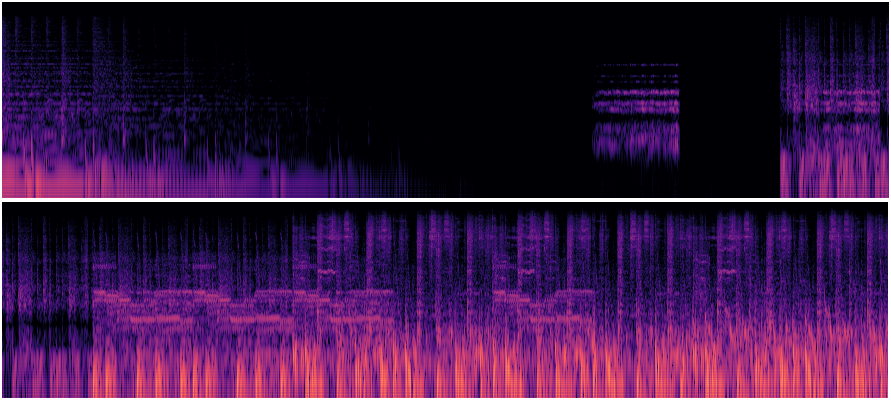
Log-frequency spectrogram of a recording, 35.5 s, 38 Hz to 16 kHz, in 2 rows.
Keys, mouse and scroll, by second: 0.2 g, 0.7-1.2 scroll up 6, 0.7 shift+middle click, 1.4 g, 2.3 KP_7, 2.4-3.0 scroll down 11, 3.6 shift+middle click, 3.9 g, 4.8 scroll up 5, 5.0 shift+middle click, 5.2 s, 5.9 ., 6.2 s, 6.7 g, 11.0 middle click, 11.6 e, 13.0 e, 13.5 s, 14.2 e, 14.9 g, 16.1-21.5 typing, 22.3 shift+middle click, 22.7-26.7 typing, 28.2 e, 29.0 g, 30.0 e, 30.7 g, 31.3 e, 32.1 scroll down 3, 32.3-34.9 shift+middle drag, 34.9 g.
